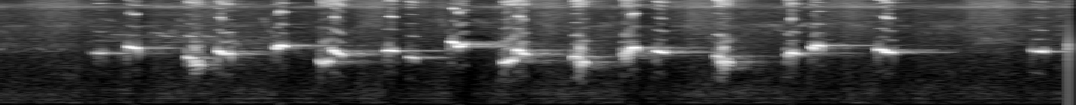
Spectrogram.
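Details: Yellow-vented bulbul calls used as a lure to get other bulbuls singing: a rapid run of bubbly, liquid whistled notes, each dipping or rising, delivered about three per second in a steady chattering stream.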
